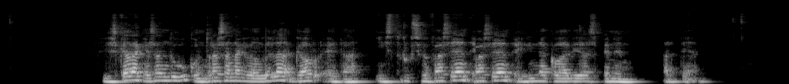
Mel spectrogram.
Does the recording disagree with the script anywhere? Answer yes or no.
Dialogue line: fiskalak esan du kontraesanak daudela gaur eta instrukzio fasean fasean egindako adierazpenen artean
no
